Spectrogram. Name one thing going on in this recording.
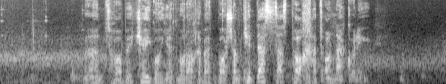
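An elderly man speaks forcefully, close by.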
